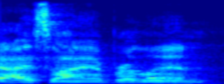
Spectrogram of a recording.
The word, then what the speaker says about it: Isaiah Berlin: not so this says freedom and betrayal by Isaiah Berlin that is how you pronounce his name by the way and then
